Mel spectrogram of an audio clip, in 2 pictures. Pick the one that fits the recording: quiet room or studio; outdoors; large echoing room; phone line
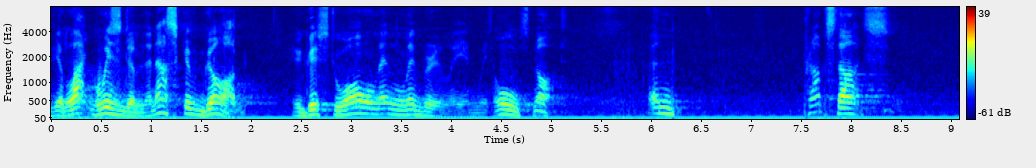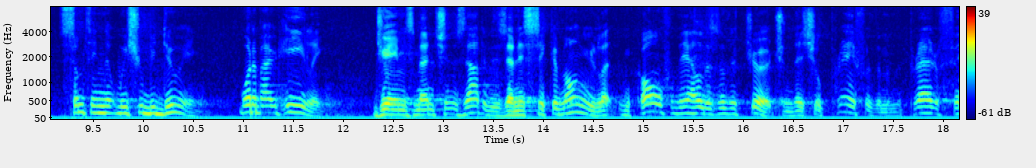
large echoing room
